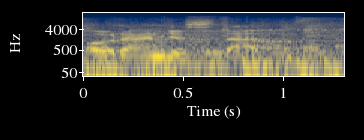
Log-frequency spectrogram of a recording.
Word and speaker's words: Oranjestad: The capital city is called Oranjestad.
